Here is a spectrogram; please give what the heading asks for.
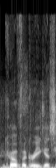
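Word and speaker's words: Cofagrigus: Kofagriggas is the right way.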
